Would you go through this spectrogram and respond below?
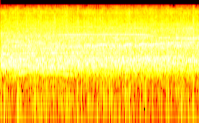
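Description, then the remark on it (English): A crowd cheers and applauds in a steady, dense roar of clapping and voices that holds at an even, loud level for about two seconds without letting up. “Come on, people, let's make some noise.”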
